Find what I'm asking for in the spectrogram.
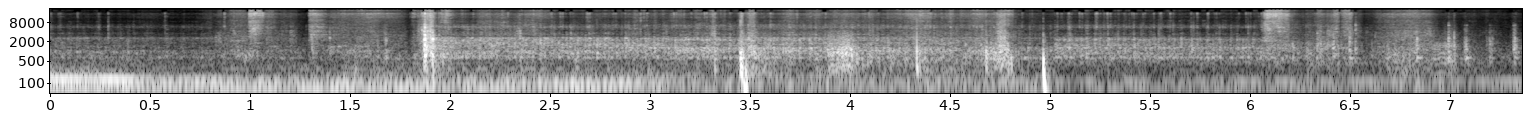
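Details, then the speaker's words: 2005–2010 Chrysler 300 2.7L V6, belt removed: the tensioner pulley spun by hand gives a dry, gritty scraping rumble from likely rusted bearings; noise may squeal louder once warm; fix is replacing the belt and tensioner. "as you can hear that this the bearings in there are most likely rusted and causing that noise"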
